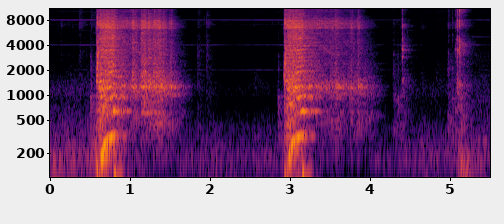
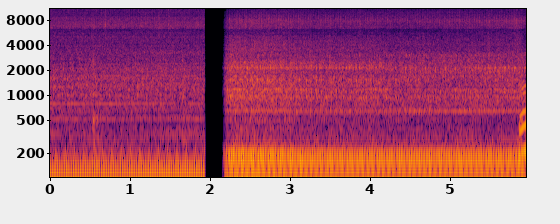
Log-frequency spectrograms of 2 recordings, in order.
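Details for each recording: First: Vauxhall Corsa in freezing weather: two short, rough cranking bursts dying after about a second, then only faint clicks; starter motor failing, to be replaced. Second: Vauxhall Corsa after replacement starter motor fitted, on a freezing day: short crank, quick catch, then a smooth even idle with a steady low hum and no grinding or clicking; starts and runs fine.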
